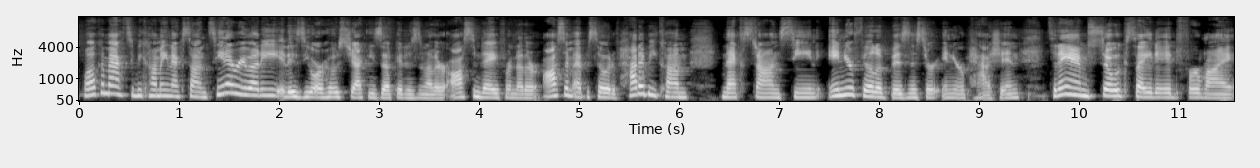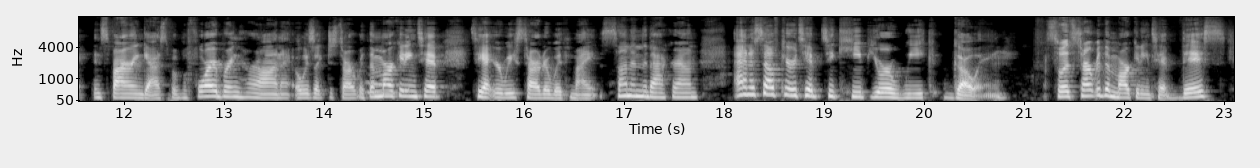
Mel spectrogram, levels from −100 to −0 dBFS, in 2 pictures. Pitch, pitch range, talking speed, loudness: 195 Hz, 170-240 Hz, 235 wpm, -19 LUFS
